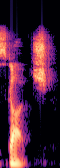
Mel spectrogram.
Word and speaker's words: Scott: Because my first name pronounced in Portuguese in Brazil is Scotch. They don't have a T at the end.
